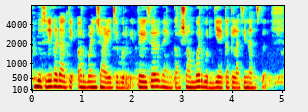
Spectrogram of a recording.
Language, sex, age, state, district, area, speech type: Goan Konkani, female, 18-30, Goa, Pernem, rural, spontaneous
